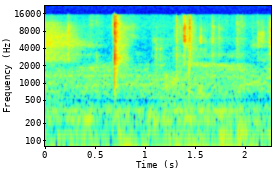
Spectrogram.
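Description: Quiet handling of a paper sticker sheet and pen over a planner, with one sharp click a little under a second in and a few faint ticks after it, over a low steady background noise.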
